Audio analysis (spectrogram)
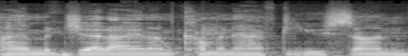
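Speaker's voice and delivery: put-on threatening, menacing voice. Voicing Miles calling on an old rotary phone: Miles on the phone. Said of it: "on the other end, you hear".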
